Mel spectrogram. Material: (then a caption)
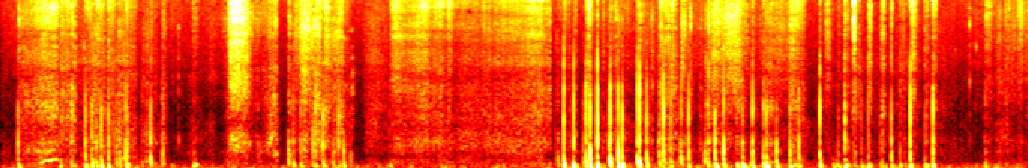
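Faux leather. A medium black faux leather handbag with metal studs, hollow and held up close to the mic, is scratched and tapped with long acrylic nails. Quick, irregular dry taps and soft scratching rustles alternate, with denser bursts of sharp clicks in the second half.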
